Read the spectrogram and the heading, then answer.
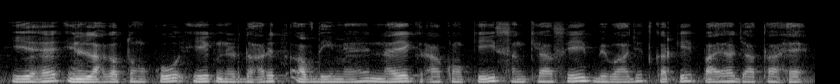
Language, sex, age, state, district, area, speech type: Hindi, male, 60+, Rajasthan, Jaipur, urban, read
